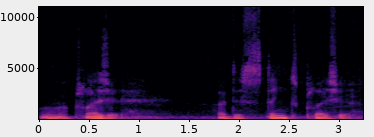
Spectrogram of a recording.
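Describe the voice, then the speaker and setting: A man's voice: lowish voice, animated, unhurried, breathy edge, full character voice. A man acting as a jaded, suave, flippant playboy in a 1950s radio drama. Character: jaded, smooth male playboy, flippant and decadent. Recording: muffled vintage radio recording.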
